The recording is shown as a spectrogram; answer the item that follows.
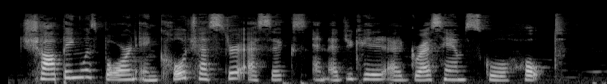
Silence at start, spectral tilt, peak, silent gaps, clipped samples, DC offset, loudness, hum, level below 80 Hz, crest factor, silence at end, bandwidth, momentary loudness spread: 0.25 s; -3.5 dB/octave; -2 dBFS; none; under 0.1%; under 0.1%; -22 LUFS; none; -52 dBFS; 20 dB; 0.05 s; 11.5 kHz; 10 LU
